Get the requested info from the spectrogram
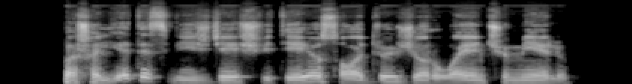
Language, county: Lithuanian, Telšiai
